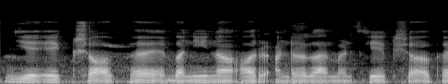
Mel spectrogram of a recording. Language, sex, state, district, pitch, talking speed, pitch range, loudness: Hindi, male, Odisha, Nuapada, 95 Hz, 145 wpm, 90-100 Hz, -17 LUFS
